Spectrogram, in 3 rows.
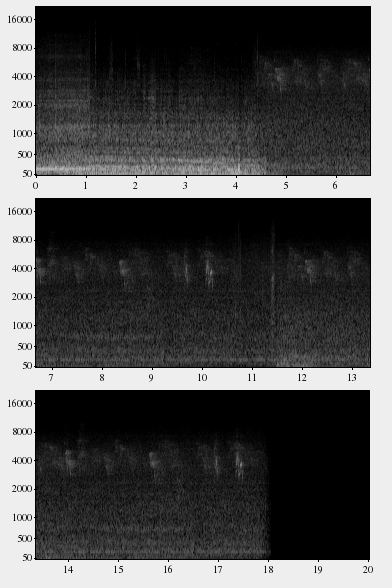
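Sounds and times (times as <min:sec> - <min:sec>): outdoor background hiss: 0:04.3 - 0:18.1
small birds chirping: 0:04.4 - 0:18.1.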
